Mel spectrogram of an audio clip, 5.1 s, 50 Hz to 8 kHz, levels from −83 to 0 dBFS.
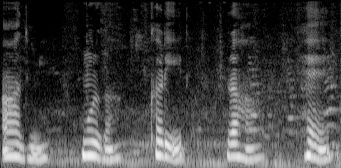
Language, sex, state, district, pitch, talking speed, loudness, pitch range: Hindi, female, Bihar, Katihar, 150 Hz, 60 wpm, -15 LUFS, 125-185 Hz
